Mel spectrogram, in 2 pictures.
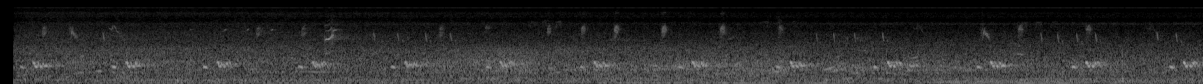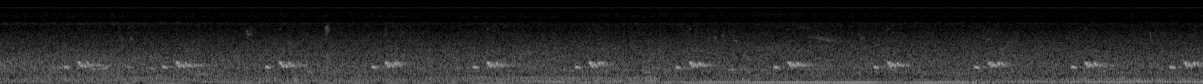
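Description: Birds calling: one bird repeats a short, clear note about once a second, steadily, while other birds give brief high chirps.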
